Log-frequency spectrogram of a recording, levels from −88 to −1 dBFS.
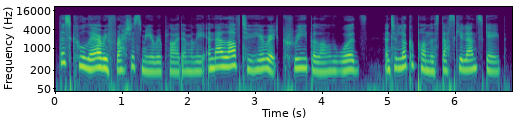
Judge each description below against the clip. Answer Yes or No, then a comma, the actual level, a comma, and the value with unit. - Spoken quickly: Yes, fast, 210 wpm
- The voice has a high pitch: Yes, high, 210 Hz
